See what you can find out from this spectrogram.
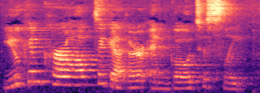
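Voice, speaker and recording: A woman's voice: medium pitch, big pitch swings, moderate pace, fairly bright tone. A woman voicing a caring, watchful mother mouse in a storybook, with a reassuring, motherly manner. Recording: roomy, echoing home recording.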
